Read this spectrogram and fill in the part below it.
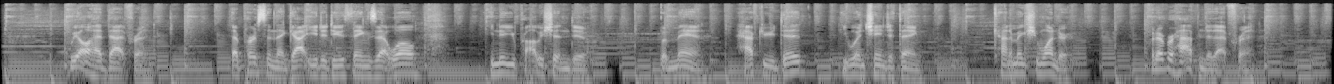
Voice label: conversational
